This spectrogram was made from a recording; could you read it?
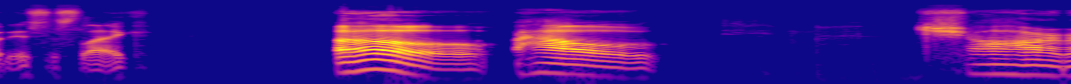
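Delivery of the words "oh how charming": snooty, disdainful, nose-in-the-air condescension. Voicing a guard who turns his nose up at a player: disdainful. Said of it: "he sort of turns his nose up".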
